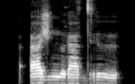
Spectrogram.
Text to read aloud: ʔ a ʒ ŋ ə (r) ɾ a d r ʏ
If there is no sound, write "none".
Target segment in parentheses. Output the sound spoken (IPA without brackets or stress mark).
none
